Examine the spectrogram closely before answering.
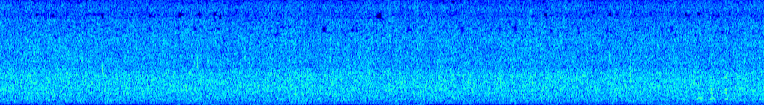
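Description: Steady rush of a fast, clear spring-fed stream tumbling over a rocky riffle.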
